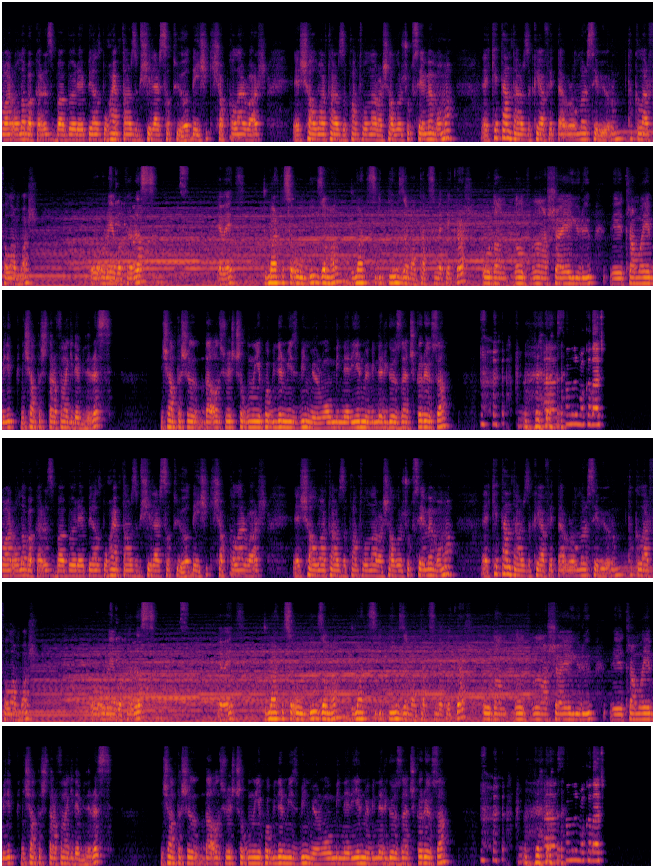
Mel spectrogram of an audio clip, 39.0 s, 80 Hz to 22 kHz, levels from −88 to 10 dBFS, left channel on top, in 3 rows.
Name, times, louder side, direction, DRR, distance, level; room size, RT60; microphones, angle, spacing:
voice 1, 0.0-5.3 5.8-9.0 9.6-13.7 14.8-15.9 17.3-17.7 18.2-28.1 29.2-35.0 36.4-37.3, left 1 dB, 30° left, 0.6 m, -23 dB
voice 2, 4.5-4.9 13.1-13.2 15.2-16.5 35.6-36.2 36.9-38.1, left 2 dB, 55° left, 1.4 m, -31 dB
sound 1, 11.8-24.7, right 1 dB, 15° right, 0.6 m, -32 dB
3.1 x 2.6 x 2.4 m
head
